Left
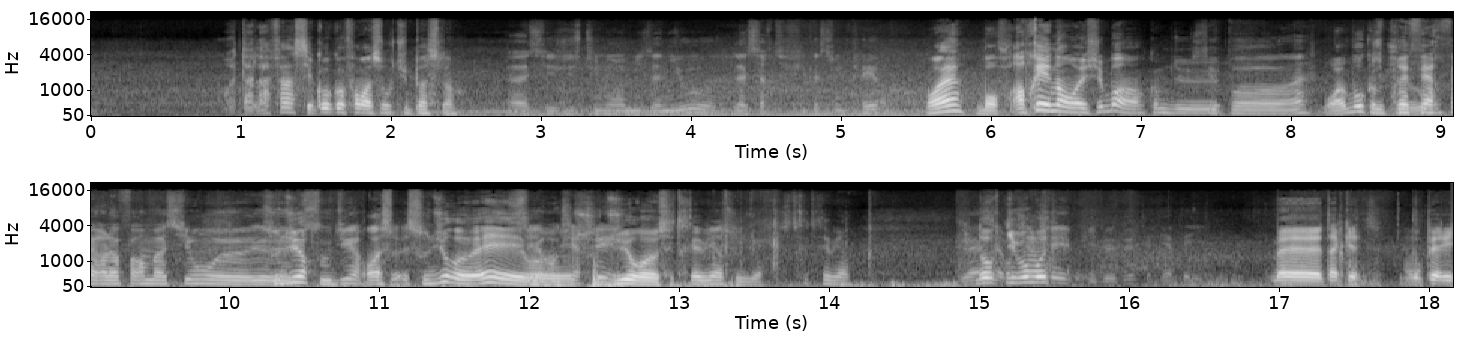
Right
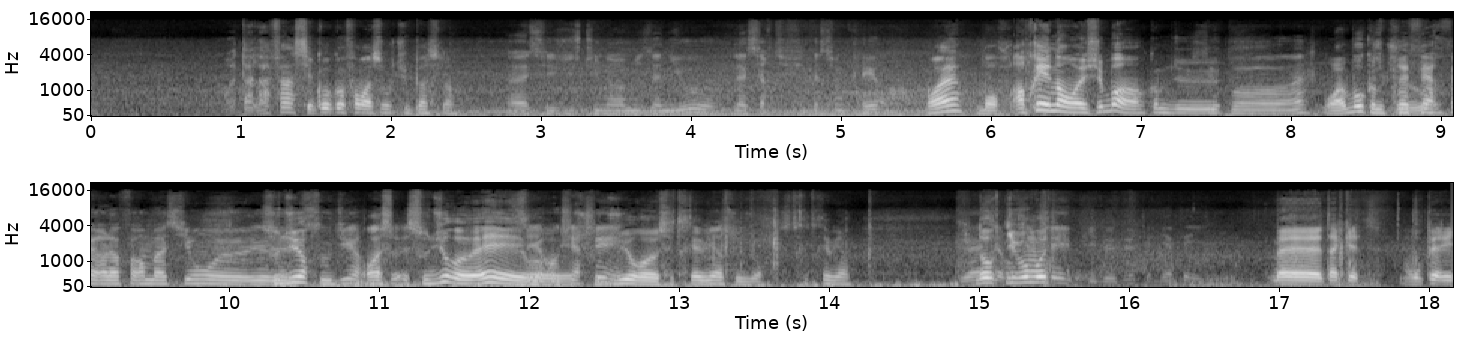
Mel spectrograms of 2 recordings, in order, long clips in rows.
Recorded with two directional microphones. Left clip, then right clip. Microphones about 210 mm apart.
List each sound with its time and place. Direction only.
0.9 s speech: 30° left (ahead or behind)
2.8 s speech: centre (ahead or behind)
5.6 s speech: 30° left (ahead or behind)
6.4 s speech: centre (ahead or behind)
7.6 s speech: 45° left (ahead or behind)
8.3 s speech: centre (ahead or behind)
8.7 s speech: 45° left (ahead or behind)
10.2 s speech: 10° left (ahead or behind)
10.6 s speech: 50° left (ahead or behind)
10.9 s speech: 10° left (ahead or behind)
11.9 s speech: 20° left (ahead or behind)
12.5 s speech: 35° left (ahead or behind)
12.8 s speech: 20° left (ahead or behind); by 15.5 s 5° left (ahead or behind)
16.9 s speech: 20° left (ahead or behind)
